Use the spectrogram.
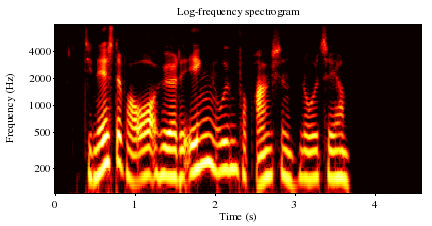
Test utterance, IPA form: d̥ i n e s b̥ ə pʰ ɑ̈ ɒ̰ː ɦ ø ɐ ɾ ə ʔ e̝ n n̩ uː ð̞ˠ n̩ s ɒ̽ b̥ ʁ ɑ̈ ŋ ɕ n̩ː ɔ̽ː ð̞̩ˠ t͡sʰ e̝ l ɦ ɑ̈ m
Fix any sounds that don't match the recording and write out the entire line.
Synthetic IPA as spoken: d̥ i n e s d̥ ə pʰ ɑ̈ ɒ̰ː ɦ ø ɐ ɾ ə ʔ e̝ ŋ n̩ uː ð̞ˠ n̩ f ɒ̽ b̥ ʁ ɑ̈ ŋ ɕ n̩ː ɔ̽ː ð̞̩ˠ t͡sʰ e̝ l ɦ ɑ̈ m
